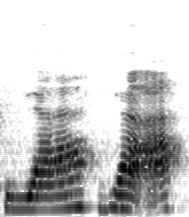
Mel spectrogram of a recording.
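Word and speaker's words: Huahua: is this your name Wawa and she said yes yes so for the teachers teaching feedback I wrote her name sounds like waa waa waa waa and it's spelled hua hua that kind of stuff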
